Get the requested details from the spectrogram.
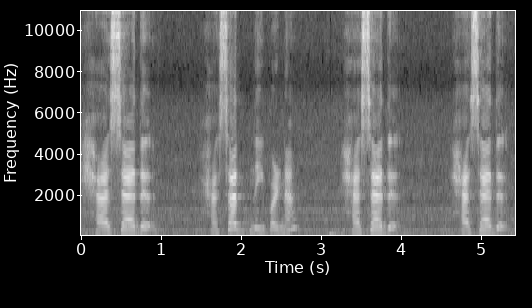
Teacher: حا زبر حا، سین زبر سا، حسا، دال زبر دا، حسد. اب یہاں پہ آیت ختم ہوگی تو دال کو ہم نے ساکن کرنا ہے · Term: قلقلہ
